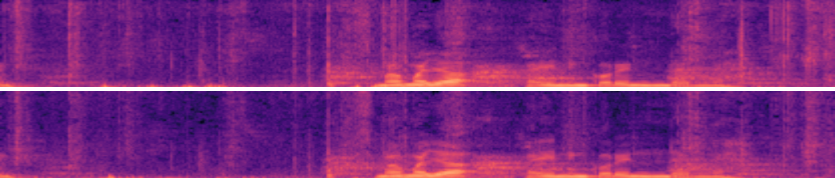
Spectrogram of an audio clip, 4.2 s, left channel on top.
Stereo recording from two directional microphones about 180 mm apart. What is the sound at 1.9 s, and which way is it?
Speech, 15° right (ahead or behind).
